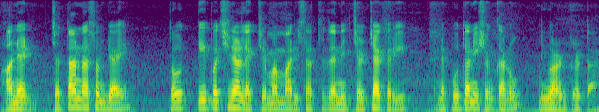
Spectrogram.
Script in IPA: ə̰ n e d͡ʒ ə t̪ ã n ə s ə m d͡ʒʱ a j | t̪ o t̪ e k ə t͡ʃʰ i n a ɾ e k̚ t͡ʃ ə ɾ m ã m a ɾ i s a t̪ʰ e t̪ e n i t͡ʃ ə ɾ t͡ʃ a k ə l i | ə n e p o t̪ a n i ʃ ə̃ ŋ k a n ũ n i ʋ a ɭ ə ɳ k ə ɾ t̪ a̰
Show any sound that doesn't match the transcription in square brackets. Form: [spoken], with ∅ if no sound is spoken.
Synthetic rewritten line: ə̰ n e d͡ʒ ə t̪ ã n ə s ə m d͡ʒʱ a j | t̪ o t̪ e [p] ə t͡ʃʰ i n a [l] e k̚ t͡ʃ ə ɾ m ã m a ɾ i s a t̪ʰ e t̪ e n i t͡ʃ ə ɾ t͡ʃ a k ə [ɾ] i | ə n e p o t̪ a n i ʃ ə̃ ŋ k a n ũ n i ʋ a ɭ ə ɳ k ə ɾ t̪ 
